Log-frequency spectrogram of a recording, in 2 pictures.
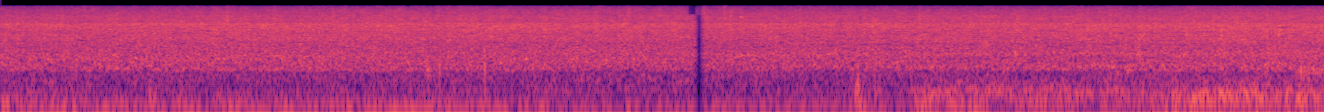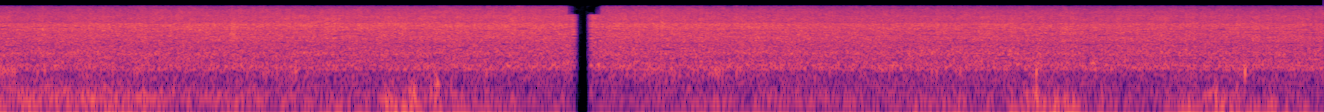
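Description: Heavy rain pouring in a steady hiss, with gusts of wind swelling now and then.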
